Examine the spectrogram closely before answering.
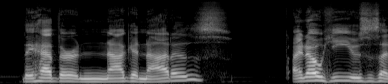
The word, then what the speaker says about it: naginata: That's why I had to say it very very slow cuz I'm just like, "No, naginata."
